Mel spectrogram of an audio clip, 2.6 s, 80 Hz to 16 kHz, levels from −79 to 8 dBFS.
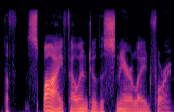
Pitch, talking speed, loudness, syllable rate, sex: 95 Hz, 205 wpm, -20 LUFS, 5.0 syllables/s, male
